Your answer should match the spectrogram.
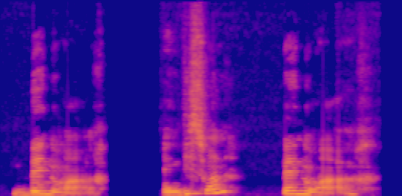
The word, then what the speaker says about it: peignoir: And this one, peignoir. EI make the sound E, exactly the same as AI.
